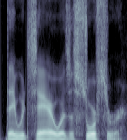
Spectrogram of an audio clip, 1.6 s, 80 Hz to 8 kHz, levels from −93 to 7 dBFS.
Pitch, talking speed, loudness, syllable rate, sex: 85 Hz, 265 wpm, -17 LUFS, 6.5 syllables/s, male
